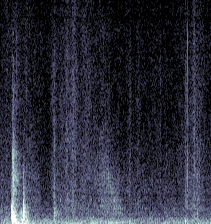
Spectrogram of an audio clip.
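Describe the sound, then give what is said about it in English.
A bedroom door is shut with a solid, low thud near the start, followed by a quiet stretch with faint rustling and a soft click later on. Nobody speaks. “Julie shuts the door.”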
